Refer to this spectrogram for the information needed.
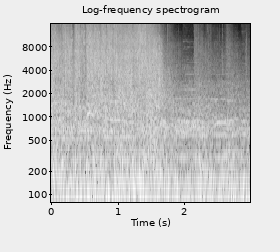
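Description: A dense, loud barrage of gunfire and booming cannon blasts in the battle for Fort Washington rolls on continuously, a chaotic battle din that thins slightly toward the end.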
